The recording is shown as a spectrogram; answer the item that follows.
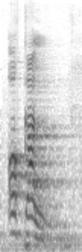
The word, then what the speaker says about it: অকাল: অবিকৃত থাকে তাহলে সেটার উচ্চারণটাকে আমরা বলবো স্বাভাবিক উচ্চারণ। যেমন দেখো অকাল, এখানে কি বানান ব্যবহার করা হয়েছে?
